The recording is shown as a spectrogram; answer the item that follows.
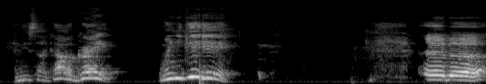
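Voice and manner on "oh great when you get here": put-on spot-on New Zealand accent, pitched up. Retelling a chat about joining Kerry's unit: imitating Kerry's accent. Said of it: "that accent spot on".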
